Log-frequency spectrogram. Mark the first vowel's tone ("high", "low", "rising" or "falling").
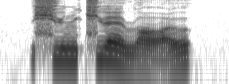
high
